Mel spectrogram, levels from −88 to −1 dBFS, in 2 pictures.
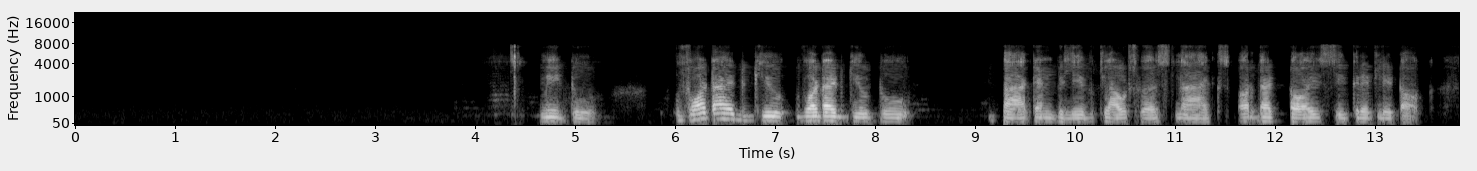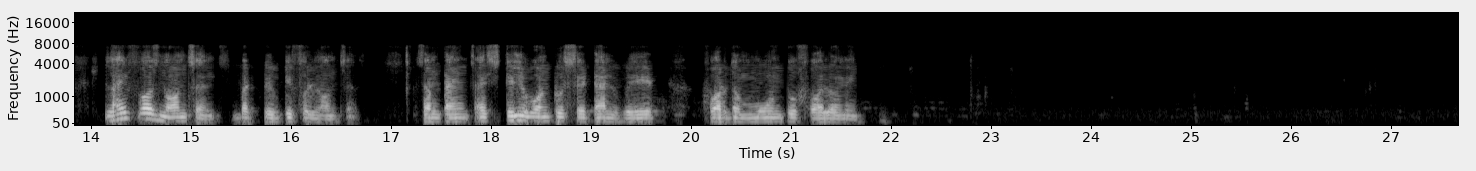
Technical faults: Speex codec

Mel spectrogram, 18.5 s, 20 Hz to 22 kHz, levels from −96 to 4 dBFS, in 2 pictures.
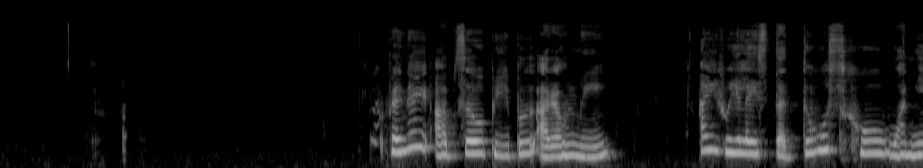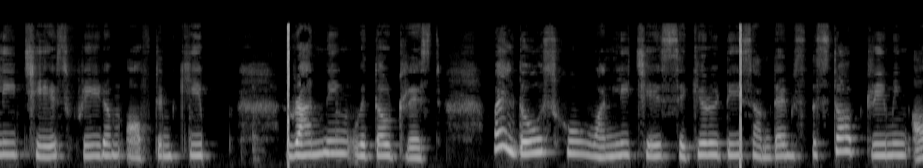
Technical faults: uninitialised buffer

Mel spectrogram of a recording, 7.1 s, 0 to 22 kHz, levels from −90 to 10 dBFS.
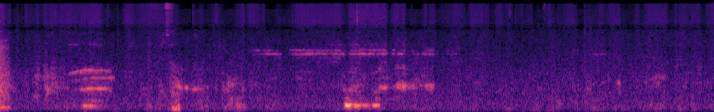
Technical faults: echo leak

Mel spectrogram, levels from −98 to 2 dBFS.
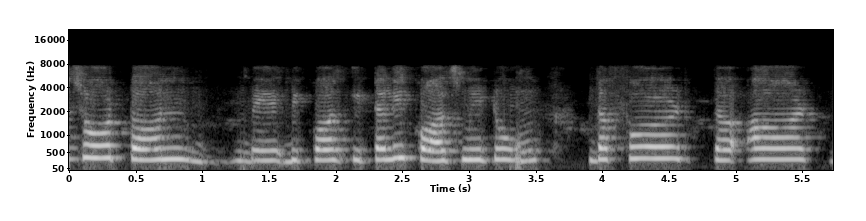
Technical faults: Speex codec; VoIP packet loss concealed by the speech codec

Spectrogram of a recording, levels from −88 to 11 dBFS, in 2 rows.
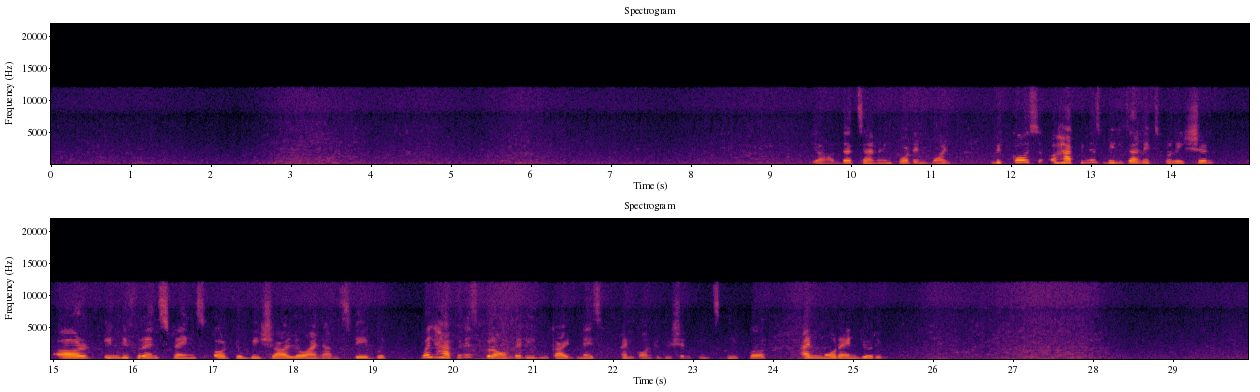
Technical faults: noise suppressor artifacts; speech cut by the noise suppressor

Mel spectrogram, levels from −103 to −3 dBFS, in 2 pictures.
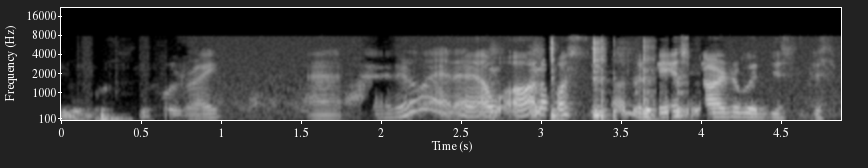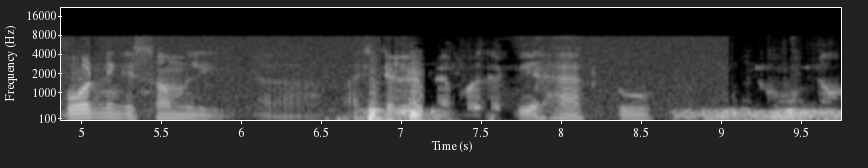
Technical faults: echo leak; speech suppressed in double talk

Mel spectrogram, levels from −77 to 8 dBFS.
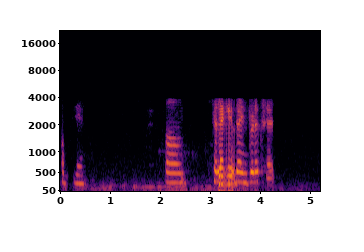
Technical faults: GSM full-rate codec; lost GSM frames

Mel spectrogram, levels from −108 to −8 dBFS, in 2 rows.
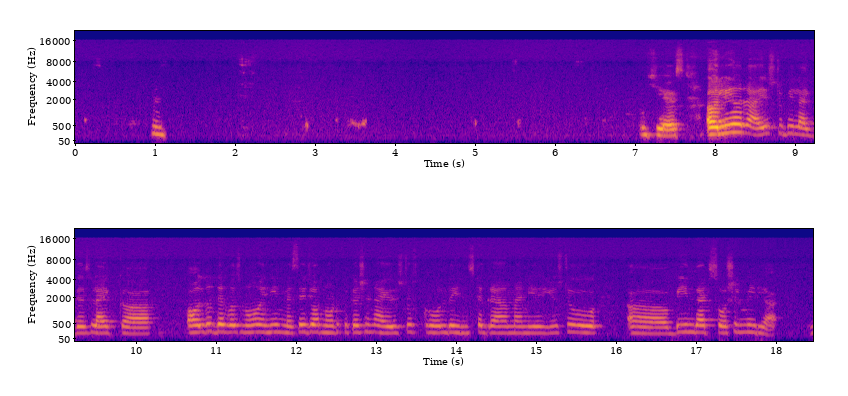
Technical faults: none

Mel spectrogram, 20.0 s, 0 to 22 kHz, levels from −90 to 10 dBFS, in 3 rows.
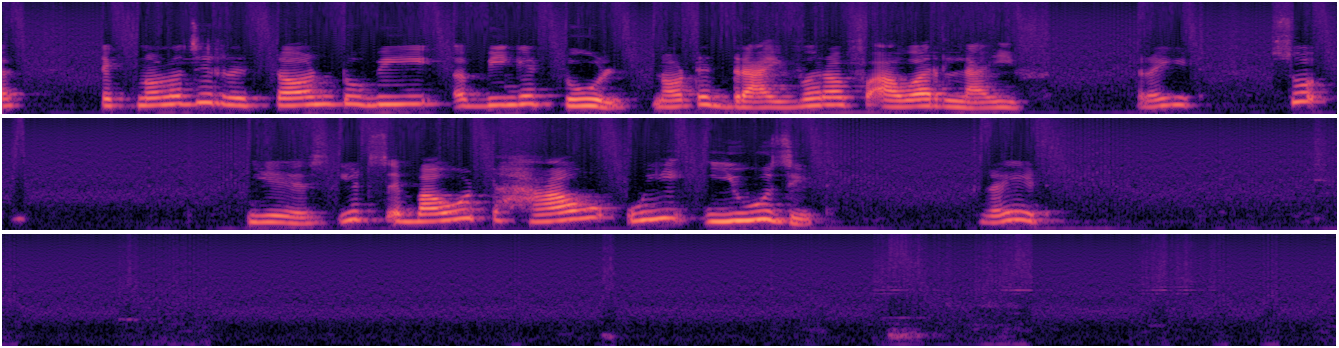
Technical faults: converter idle tones

